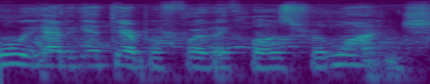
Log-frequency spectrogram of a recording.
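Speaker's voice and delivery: usual speaking voice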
